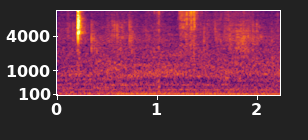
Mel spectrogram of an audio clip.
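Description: Clear plastic grafting film handled by hand as it is wrapped around a grafted stump: a sharp crackle about a quarter of a second in and softer rustles later. A steady low hum runs underneath.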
